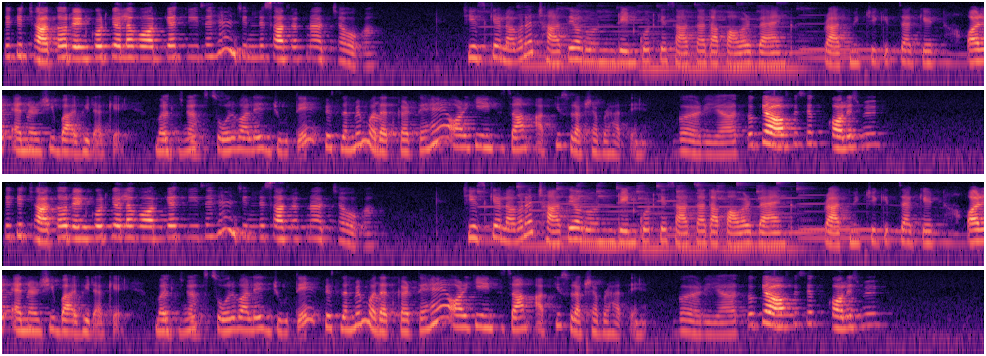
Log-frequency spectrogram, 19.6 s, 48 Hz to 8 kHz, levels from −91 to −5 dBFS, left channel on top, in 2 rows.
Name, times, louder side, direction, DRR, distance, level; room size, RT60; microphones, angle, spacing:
voice 1, 0.0-3.7 11.7-11.8 13.5-13.6 16.6-17.7 18.1-18.6, left 2 dB, 15° left, 11 dB, 1.0 m, -27 dB
voice 2, 4.6-7.8 8.2-11.0 11.3-16.3, right 2 dB, 10° right, 10 dB, 0.6 m, -32 dB
sound 1, 4.7-9.9, right 2 dB, 70° right, 2.9 m, -45 dB
16.0 x 14.5 x 3.3 m, 0.35 s
head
